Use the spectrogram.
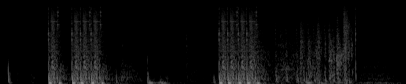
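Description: Assault rifle gunfire in a Roblox take on Rainbow Six Siege, arriving as two loud, close automatic bursts, each about a second long and separated by a short lull, with faint scattered shots in between.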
